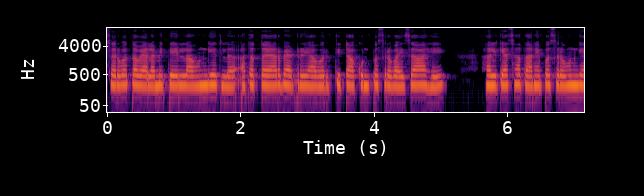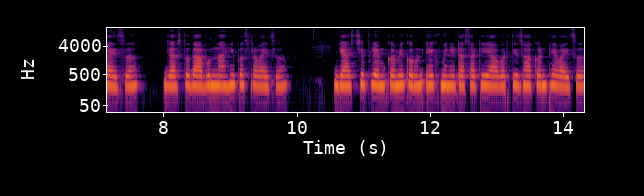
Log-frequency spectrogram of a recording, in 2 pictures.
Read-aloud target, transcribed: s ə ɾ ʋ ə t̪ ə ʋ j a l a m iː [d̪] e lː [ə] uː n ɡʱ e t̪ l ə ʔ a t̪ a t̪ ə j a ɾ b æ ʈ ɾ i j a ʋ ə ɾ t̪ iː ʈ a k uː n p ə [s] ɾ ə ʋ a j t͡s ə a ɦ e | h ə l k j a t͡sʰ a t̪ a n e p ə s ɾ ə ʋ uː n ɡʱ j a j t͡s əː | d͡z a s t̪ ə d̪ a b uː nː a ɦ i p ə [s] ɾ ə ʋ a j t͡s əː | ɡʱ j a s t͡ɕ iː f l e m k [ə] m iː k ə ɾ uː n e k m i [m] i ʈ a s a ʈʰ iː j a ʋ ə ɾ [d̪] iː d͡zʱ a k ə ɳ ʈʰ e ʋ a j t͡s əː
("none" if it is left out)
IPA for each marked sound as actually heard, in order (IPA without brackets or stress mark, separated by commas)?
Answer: t̪, a, s, s, ə, n, t̪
